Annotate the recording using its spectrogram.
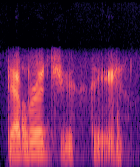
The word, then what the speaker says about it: Debra Giusti: Am I saying your name properly? – You are. Totally correct. Debra Gusti.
